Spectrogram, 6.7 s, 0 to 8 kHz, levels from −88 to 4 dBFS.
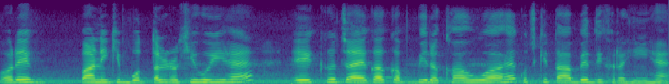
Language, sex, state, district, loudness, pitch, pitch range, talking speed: Hindi, female, Haryana, Rohtak, -17 LUFS, 220 Hz, 215-230 Hz, 190 wpm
